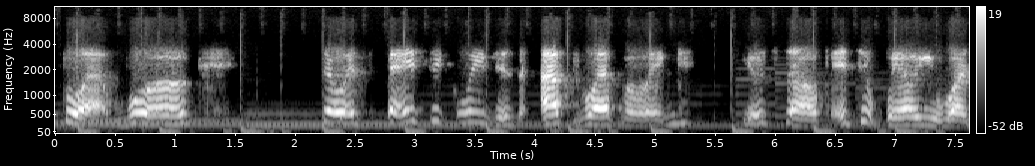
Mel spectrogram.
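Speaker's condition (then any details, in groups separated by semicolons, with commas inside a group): Cerebral palsy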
